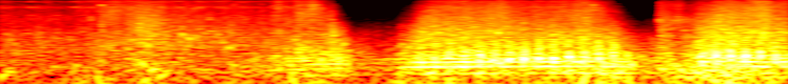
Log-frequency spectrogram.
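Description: Water splashes as someone wades and dives in.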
